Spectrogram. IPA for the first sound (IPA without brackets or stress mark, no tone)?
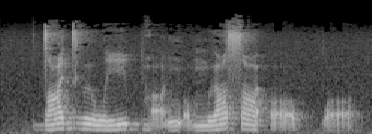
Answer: dˤ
